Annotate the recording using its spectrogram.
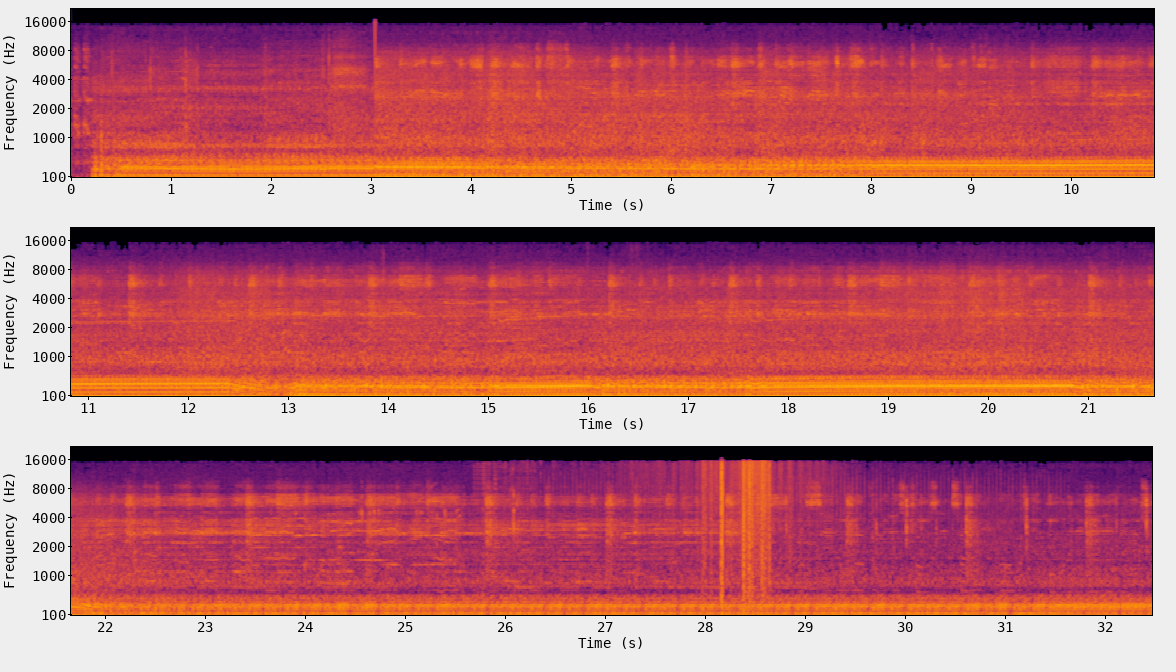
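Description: Motorcycle engine under way at a steady cruise, its note drifting slowly in pitch. There is a brief dip about twelve seconds in, and the revs fall away about twenty-one seconds in into a rougher, lower running sound.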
